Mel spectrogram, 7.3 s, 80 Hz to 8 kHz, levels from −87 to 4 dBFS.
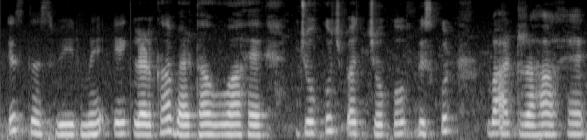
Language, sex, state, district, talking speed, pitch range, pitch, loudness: Hindi, male, Bihar, Supaul, 130 wpm, 210-235 Hz, 220 Hz, -17 LUFS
